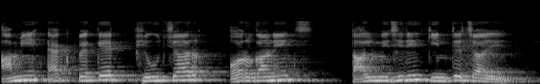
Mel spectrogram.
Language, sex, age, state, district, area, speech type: Bengali, male, 18-30, West Bengal, Nadia, rural, read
